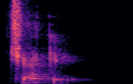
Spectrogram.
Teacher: The T in jacket is a stop T.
